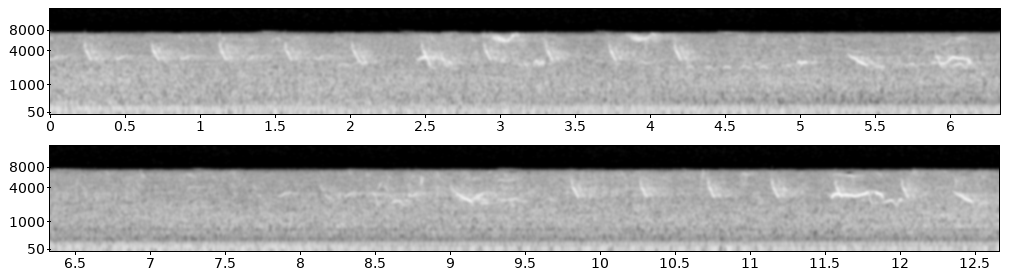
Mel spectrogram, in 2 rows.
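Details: Bald eagle of a nesting pair at a nest about 100 feet up a sycamore in Bluff City, Tennessee, live nest camera, 22 March 2024 at 08:19; bursts of thin, high, descending chittering notes in quick series over a steady low hum.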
